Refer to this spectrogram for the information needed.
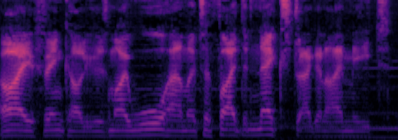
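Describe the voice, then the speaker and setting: A man uses a raspy, put-on character voice at a medium pitch, flat and monotone. He keeps a moderate pace while music plays clearly in the background. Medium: game stream.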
